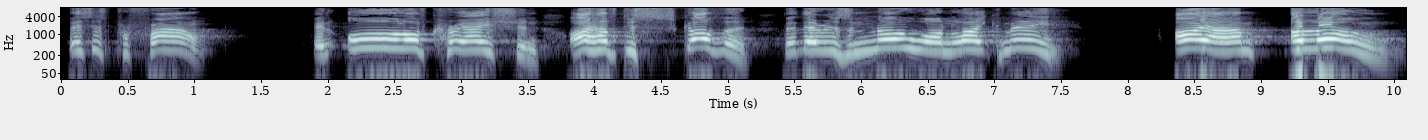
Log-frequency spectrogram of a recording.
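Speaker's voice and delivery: loud, high, climbing sermon voice; preaching at full force. Acted. Preacher to congregation, building to a loud peak. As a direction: drive the point home from the pulpit.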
